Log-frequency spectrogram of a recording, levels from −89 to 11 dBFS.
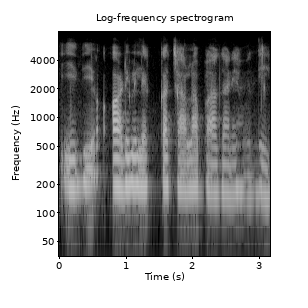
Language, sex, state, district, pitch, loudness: Telugu, female, Andhra Pradesh, Sri Satya Sai, 165 Hz, -21 LUFS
